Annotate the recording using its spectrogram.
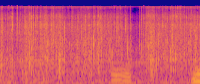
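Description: Plastic packaging crinkling and rustling as it is handled, a close, continuous crackly rustle that pauses briefly around the middle.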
